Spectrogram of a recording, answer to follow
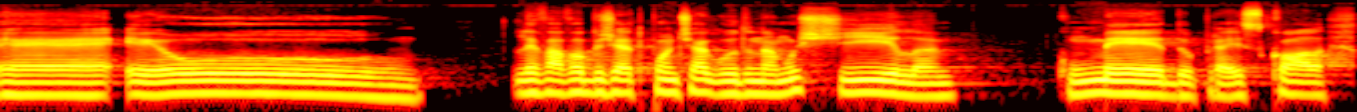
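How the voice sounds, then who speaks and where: Very slow in pace, a man talks at a medium pitch with a dark, mellow tone and a monotone, flat intonation. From interior of Paraná, Brazil. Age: young. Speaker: documentary interviewee. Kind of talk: testimony. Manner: halting.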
